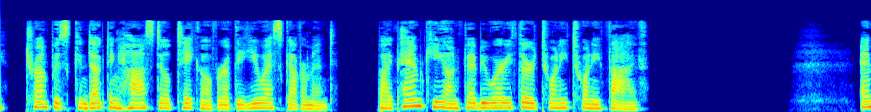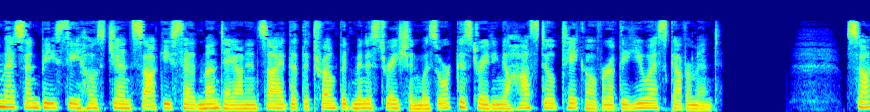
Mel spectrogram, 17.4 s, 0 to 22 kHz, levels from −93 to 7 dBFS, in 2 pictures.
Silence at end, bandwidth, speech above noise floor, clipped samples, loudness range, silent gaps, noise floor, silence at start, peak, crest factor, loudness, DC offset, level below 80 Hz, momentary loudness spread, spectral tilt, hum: 0 s; 10.5 kHz; 33 dB; under 0.1%; 4 LU; 3.40-3.76 s, 6.51-7.87 s, 15.95-16.57 s; -56 dBFS; 0 s; -8 dBFS; 16 dB; -23 LUFS; under 0.1%; -60 dBFS; 5 LU; -5 dB/octave; none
